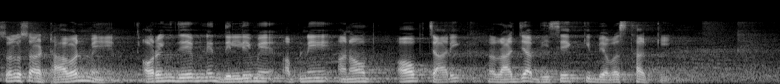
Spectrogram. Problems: constant background noise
